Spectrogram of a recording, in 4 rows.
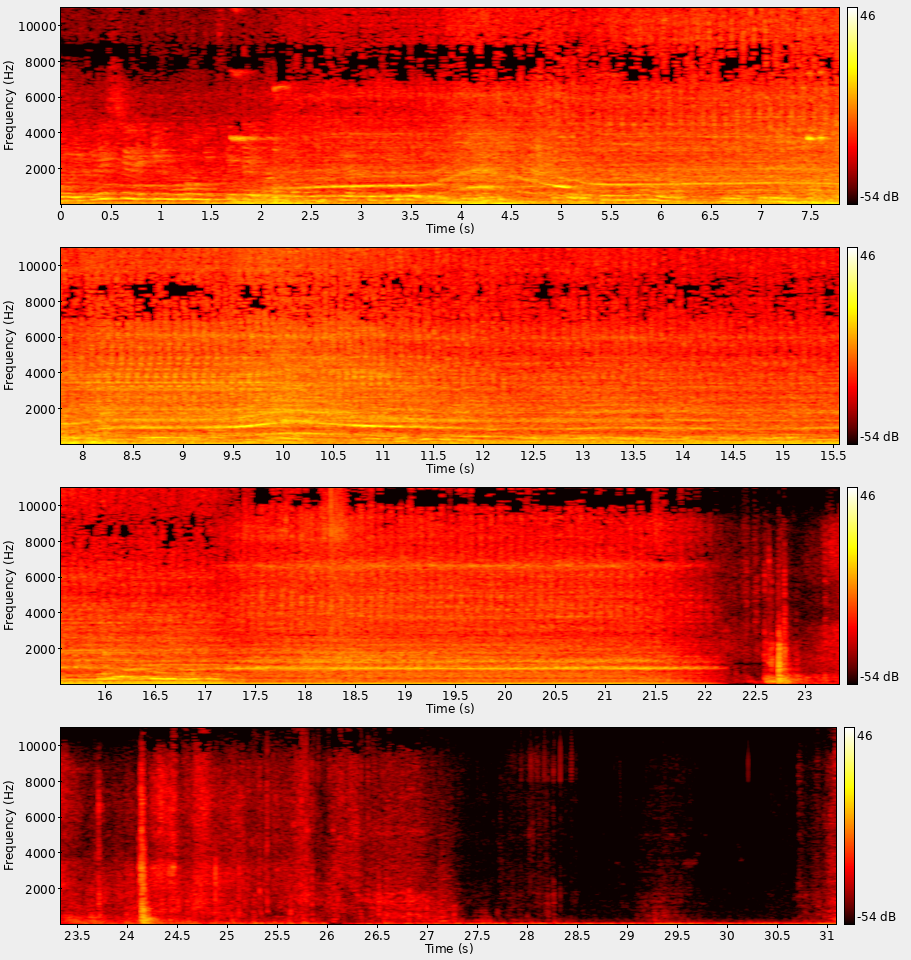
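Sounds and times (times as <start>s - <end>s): person talking: 0.0s - 17.4s
small engine idling: 2.4s - 22.2s.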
